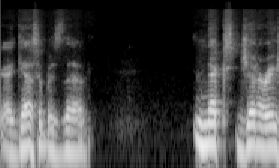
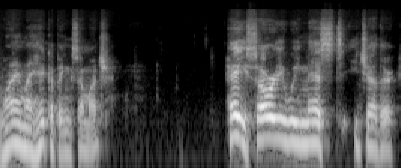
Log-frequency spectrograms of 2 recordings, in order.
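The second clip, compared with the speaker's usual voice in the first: ordinary talk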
